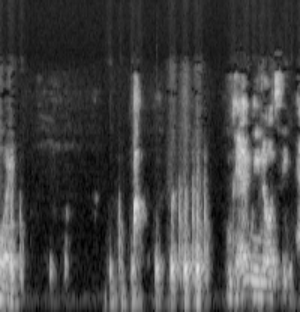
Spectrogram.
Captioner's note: board tapping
